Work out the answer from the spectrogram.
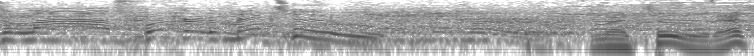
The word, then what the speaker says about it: Metu: Metu, that's how you say it.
